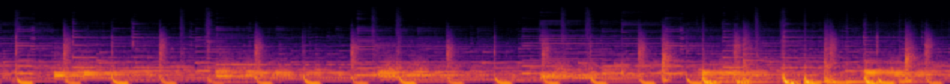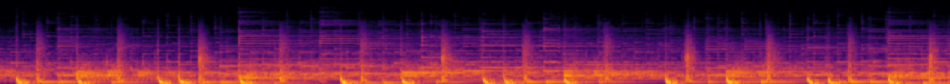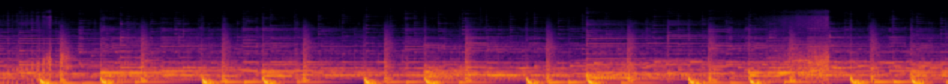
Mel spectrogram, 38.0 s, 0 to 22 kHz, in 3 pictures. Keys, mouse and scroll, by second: 0.3 click, 2.1 click, 6.6 click, 8.2 click, 14.3 click, 21.6 click, 27.0 click, 32.3 click, 35.5-35.9 alt+scroll, 36.8 click, 36.8-37.3 alt+scroll.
